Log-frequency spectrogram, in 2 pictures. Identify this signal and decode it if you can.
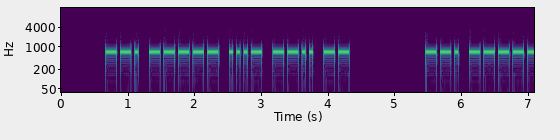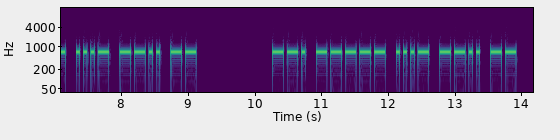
Morse code, heard as a keyed tone, about 22 wpm, 700 Hz. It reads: G0VZM G0VZM G0VZM
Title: DXCC-100 Call Signs - 5 Characters - Repeated 3x - 22wpm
